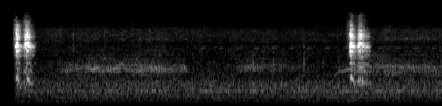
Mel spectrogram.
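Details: A cock pheasant calling in the dark, one that visits the spot every day, gives two harsh, ringing double-noted bursts about two and a half seconds apart, over a faint steady background hum.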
